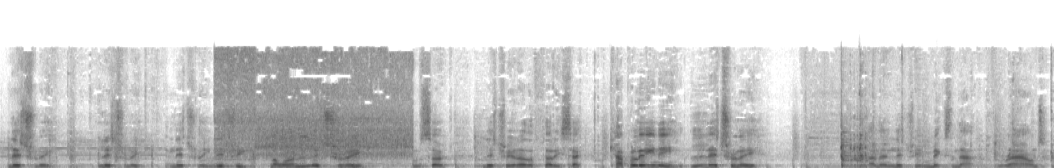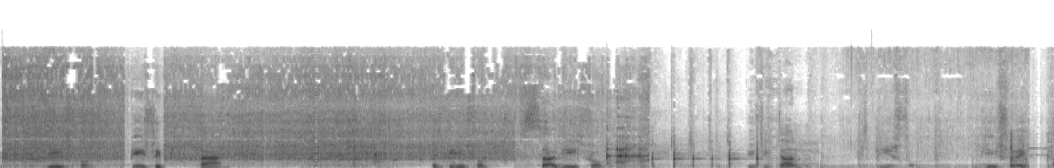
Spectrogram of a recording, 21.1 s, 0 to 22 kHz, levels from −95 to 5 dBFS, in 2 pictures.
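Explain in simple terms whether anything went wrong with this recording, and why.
The sender's clock runs about 2% slow compared with the receiver's. That's clock drift between sender and receiver, and it leaves the playback buffer chronically short on audio.

From 0.04 to 6.01 s you get repeated timing corrections. The receiver keeps stretching bits of sound, adding about a tenth of a second in total.

At 3.27 to 3.32 s there's a short stall from a late packet. A packet arrived 30 ms late, so the last sound was held for 30 ms, with nothing lost.

From 6.4 to 21.0 s there are scattered short gaps, around fifteen of them, each up to about 30 ms. Each one was patched by extending the previous sound, so you hear small ticks or smears.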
